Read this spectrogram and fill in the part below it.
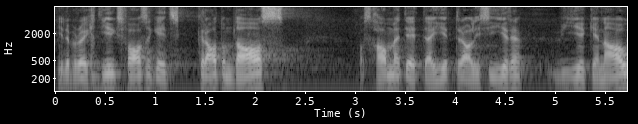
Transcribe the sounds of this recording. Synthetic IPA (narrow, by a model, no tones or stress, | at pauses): idəpɾɔjɛkt̪iːəɾɪksfɑːzəɡɛːtsɡ̥ɾɑdʊmdɑːs | vɑ̰ːsχɑnmədet̪ɑjiətɾeɑliziːəɾə | viəɡ̥enɑw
